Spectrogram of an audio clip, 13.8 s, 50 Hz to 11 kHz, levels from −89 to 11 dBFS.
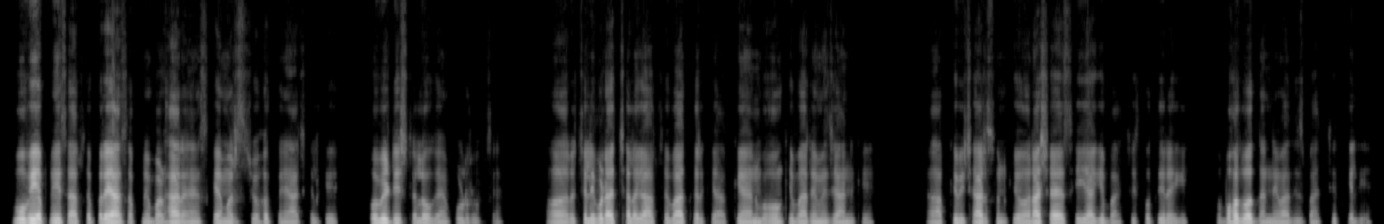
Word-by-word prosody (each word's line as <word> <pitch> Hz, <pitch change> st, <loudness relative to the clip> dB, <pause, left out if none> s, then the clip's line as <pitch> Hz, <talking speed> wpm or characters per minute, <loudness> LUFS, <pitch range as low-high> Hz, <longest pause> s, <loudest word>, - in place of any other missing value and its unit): वो 125 Hz, +1 st, +7 dB
भी 155 Hz, +4 st, +11 dB
अपने 145 Hz, -1 st, +5 dB
हिसाब 120 Hz, -2 st, +1 dB
से 150 Hz, -, -7 dB
प्रयास 115 Hz, -4 st, +7 dB
अपने 115 Hz, +2 st, -8 dB
बढ़ा 110 Hz, +3 st, +3 dB
रहे 100 Hz, -2 st, -1 dB
हैं, 100 Hz, -1 st, -4 dB
स्कैमर्स 100 Hz, 0 st, -6 dB
जो 95 Hz, -, -7 dB
होते 100 Hz, -1 st, -7 dB
हैं 95 Hz, -, -6 dB
आजकल 95 Hz, +2 st, -10 dB
के। 105 Hz, +1 st, -12 dB, 0.4 s
वो 110 Hz, -, +3 dB
भी 125 Hz, 0 st, +7 dB
डिजिटल 105 Hz, -2 st, -4 dB
हो 95 Hz, -, 0 dB
गए 95 Hz, -, -7 dB
हैं 95 Hz, -, -9 dB
पूर्ण 95 Hz, -1 st, -9 dB
रूप 100 Hz, -1 st, -16 dB
से। 105 Hz, -, -21 dB, 0.5 s
और 105 Hz, 0 st, -3 dB
चलिए, 145 Hz, +2 st, +1 dB
बड़ा 145 Hz, -2 st, +4 dB
अच्छा 140 Hz, +2 st, +1 dB
लगा 135 Hz, -1 st, +1 dB
आपसे 125 Hz, +2 st, -7 dB
बात 115 Hz, 0 st, +1 dB
करके, 120 Hz, +1 st, -8 dB
आपके 110 Hz, -1 st, -9 dB
अनुभवों 100 Hz, +3 st, -3 dB
के 115 Hz, 0 st, -9 dB
बारे 110 Hz, 0 st, -3 dB
में 105 Hz, 0 st, -3 dB
जानके, 105 Hz, +1 st, -7 dB, 0.6 s
आपके 95 Hz, +3 st, -5 dB
विचार 105 Hz, +2 st, 0 dB
सुन 105 Hz, +1 st, -10 dB
के 105 Hz, -, -9 dB
और 105 Hz, 0 st, -1 dB
आशा 115 Hz, +4 st, +2 dB
है, 125 Hz, -, +5 dB
ऐसे 125 Hz, +2 st, -7 dB
ही 125 Hz, -, -2 dB
आगे 115 Hz, -, -5 dB
बातचीत 105 Hz, 0 st, -15 dB
होती 110 Hz, +4 st, -7 dB
रहेगी। 110 Hz, +5 st, -7 dB
तो 155 Hz, -1 st, -25 dB
बहुत-बहुत 130 Hz, -5 st, +5 dB
धन्यवाद 95 Hz, 0 st, -6 dB
इस 95 Hz, -, -14 dB
बातचीत 100 Hz, -1 st, -13 dB
के -, -, -9 dB
लिए। -, -, -19 dB
110 Hz, 255 wpm, -24 LUFS, 100-120 Hz, 0.6 s, भी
